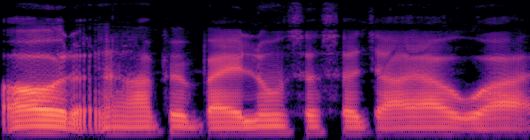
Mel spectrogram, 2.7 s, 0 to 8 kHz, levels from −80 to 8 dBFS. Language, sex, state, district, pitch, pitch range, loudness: Hindi, male, Uttar Pradesh, Hamirpur, 95 Hz, 90-100 Hz, -19 LUFS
